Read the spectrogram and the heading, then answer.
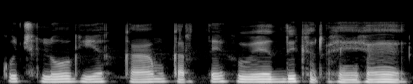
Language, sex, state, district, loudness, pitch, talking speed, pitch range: Hindi, male, Jharkhand, Palamu, -15 LUFS, 120 Hz, 130 wpm, 115-130 Hz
